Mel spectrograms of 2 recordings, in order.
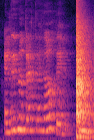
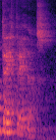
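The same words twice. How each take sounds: First: Slightly louder, tres tres dos stated as a beat pattern; three three two rhythm. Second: Each group of the 3-3-2 clave marked by its count; three three two rhythm. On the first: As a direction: lay out the clave groups clearly. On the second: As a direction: count out tres tres dos as the beat groups. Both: Shown as a demonstration. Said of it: "estamos llevando un ritmo".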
